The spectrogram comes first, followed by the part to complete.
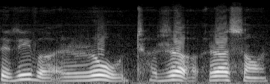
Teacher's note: The tip of the tongue is brought near the rear part of the teeth ridge. Teeth ridge is alveolar ridge and behind that the tongue is coming close to that part. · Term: frictionless continuant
